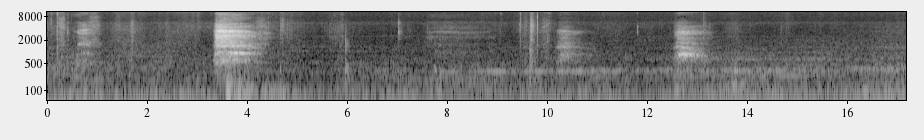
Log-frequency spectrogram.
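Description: A person breathing out heavily: four breathy exhalations, the loudest a few seconds in, with a faint steady low hum in the second half.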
